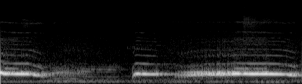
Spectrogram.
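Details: Male puter (collared dove), local or white variety: the fading end of one coo, then a short opening note and a long, swelling, rolling coo over a low background hum.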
